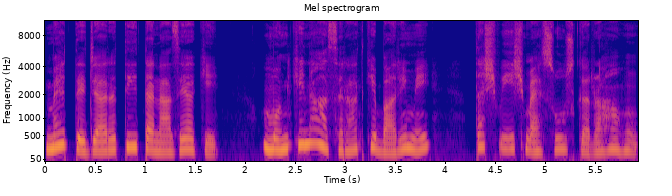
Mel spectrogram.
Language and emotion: Urdu, fearful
